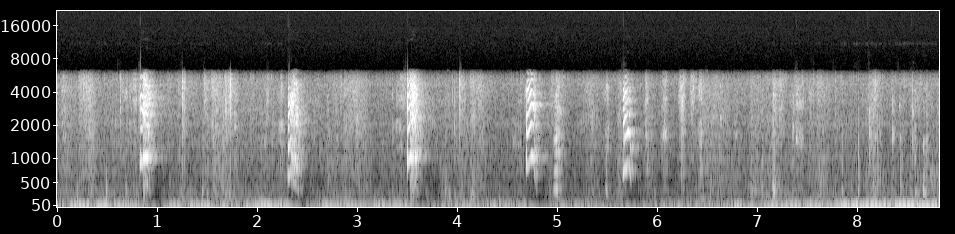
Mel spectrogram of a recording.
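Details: Jack Russell Terrier playing with his new big ball gives five short, sharp barks at roughly one-second intervals, followed by rustling, thumping play noise and scattered softer yips under steady low background rumble.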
